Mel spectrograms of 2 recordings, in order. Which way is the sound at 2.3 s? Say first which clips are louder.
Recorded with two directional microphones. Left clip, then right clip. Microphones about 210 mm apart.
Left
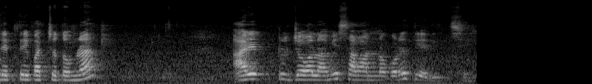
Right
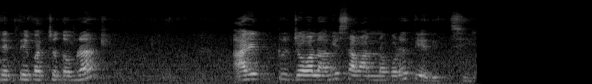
Left 2 dB; 35° left (ahead or behind).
